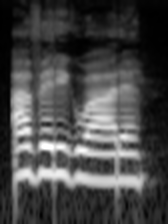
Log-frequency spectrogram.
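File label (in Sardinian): "averiguare", female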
